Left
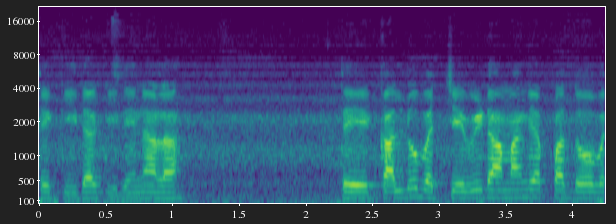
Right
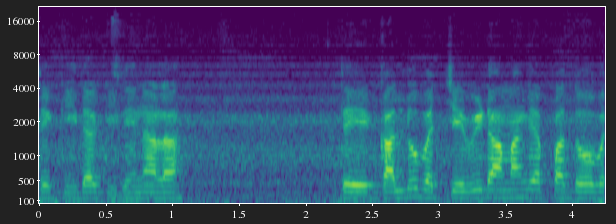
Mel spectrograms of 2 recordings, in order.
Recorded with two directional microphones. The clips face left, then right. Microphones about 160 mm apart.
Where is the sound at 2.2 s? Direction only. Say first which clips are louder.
Left 1 dB; 15° right (ahead or behind).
